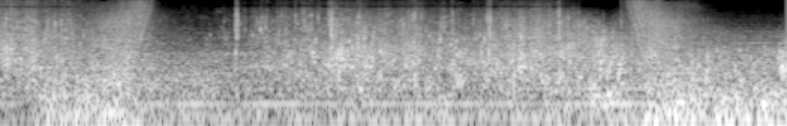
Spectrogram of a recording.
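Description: Deep water rumbles and swirls underwater.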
